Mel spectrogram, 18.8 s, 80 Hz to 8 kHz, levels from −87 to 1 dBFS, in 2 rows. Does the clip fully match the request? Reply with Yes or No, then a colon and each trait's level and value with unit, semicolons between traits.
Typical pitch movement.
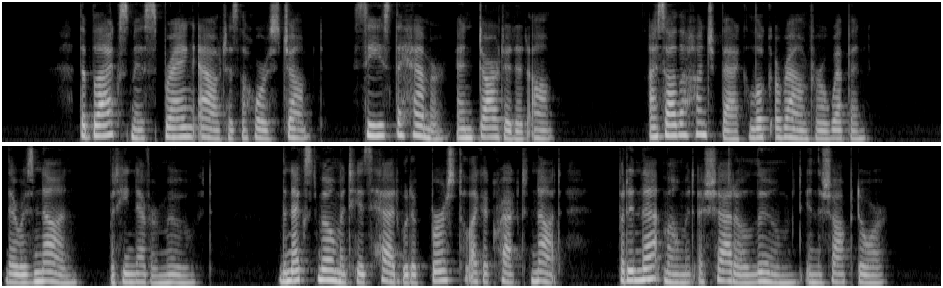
Yes: average, 3.1 semitones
